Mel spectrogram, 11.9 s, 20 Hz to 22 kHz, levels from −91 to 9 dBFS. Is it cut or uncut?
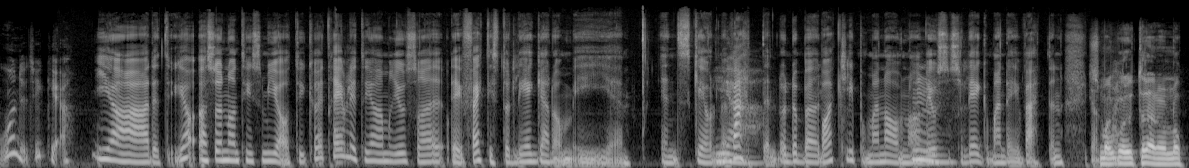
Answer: cut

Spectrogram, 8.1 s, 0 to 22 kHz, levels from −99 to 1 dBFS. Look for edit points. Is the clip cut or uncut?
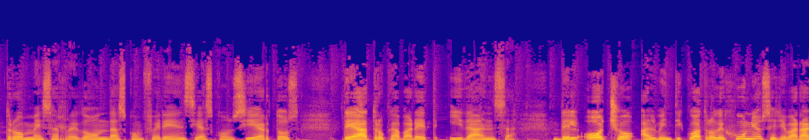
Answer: uncut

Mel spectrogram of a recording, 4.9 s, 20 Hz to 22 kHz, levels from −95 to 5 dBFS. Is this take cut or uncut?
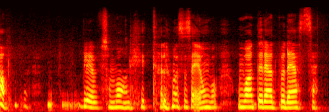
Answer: uncut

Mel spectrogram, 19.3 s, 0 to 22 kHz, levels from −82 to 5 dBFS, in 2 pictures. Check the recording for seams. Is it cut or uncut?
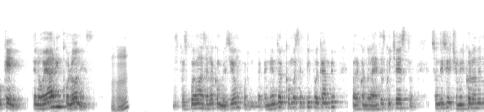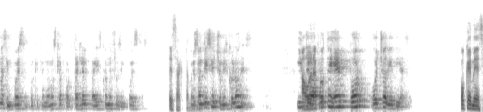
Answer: uncut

